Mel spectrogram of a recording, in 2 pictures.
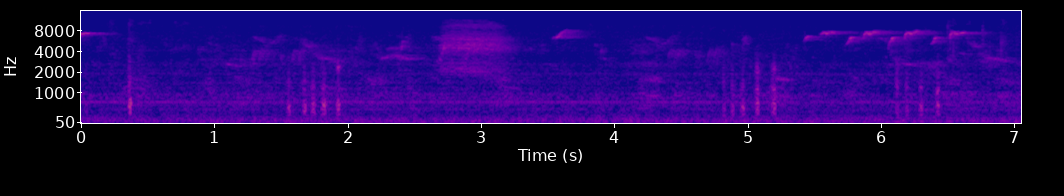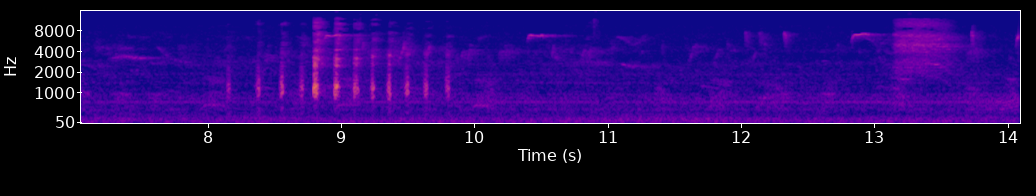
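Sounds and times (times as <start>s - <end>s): small birds chirping: 0.0s - 14.0s
jungle fowl clucking: 1.5s - 3.1s, 4.7s - 10.3s.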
